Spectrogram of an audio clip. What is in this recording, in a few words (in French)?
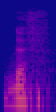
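"neuf" French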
